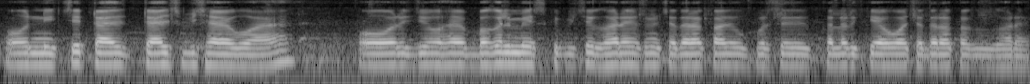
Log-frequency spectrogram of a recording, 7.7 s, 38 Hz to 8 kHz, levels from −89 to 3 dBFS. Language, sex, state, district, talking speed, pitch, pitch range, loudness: Hindi, male, Bihar, East Champaran, 215 wpm, 130 Hz, 130-135 Hz, -27 LUFS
